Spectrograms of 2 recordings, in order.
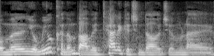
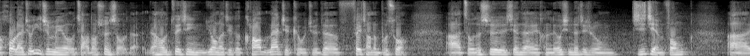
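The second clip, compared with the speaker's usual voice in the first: ordinary delivery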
